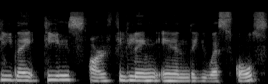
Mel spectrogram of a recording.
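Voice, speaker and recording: A woman speaks very slowly at a fairly low pitch, in a dark, mellow tone with fairly even intonation. The sound is dry and close, with no echo. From Poland. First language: Polish. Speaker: podcast panelist. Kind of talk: casual discussion.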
